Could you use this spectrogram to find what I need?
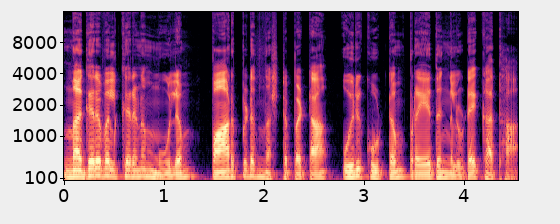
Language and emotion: Malayalam, neutral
